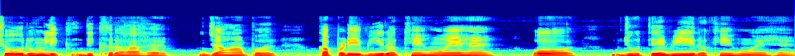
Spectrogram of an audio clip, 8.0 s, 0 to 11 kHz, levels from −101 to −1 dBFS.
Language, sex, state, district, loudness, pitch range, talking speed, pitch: Hindi, female, Punjab, Pathankot, -16 LUFS, 190-235 Hz, 135 wpm, 210 Hz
